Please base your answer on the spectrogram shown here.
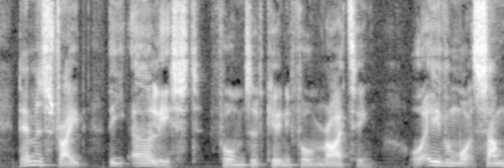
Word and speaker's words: cuneiform: Cuneiform. I call it cuneiform, but you will also hear it pronounced as cuneiform.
